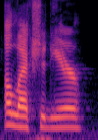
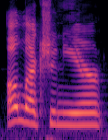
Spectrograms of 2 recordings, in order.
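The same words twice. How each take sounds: First: Said in the usual way. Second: "Election" higher, emphatic on the repeat; stress on election. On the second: Real, not acted.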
